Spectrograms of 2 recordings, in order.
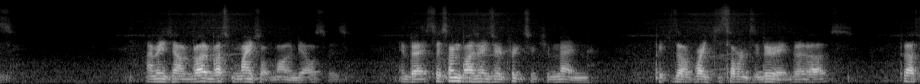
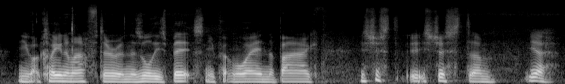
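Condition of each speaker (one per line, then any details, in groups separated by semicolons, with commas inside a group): Muscular dystrophy; muscle wasting weakening lungs, wheelchair user, tracheostomy; ventilator via tracheostomy for 15 years, low lung capacity; speech in spurts between ventilator breaths, tracheostomy made speaking harder
No condition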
